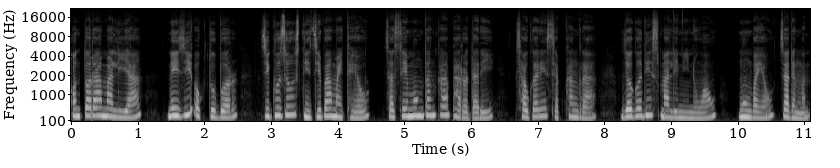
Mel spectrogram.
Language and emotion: Bodo, neutral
